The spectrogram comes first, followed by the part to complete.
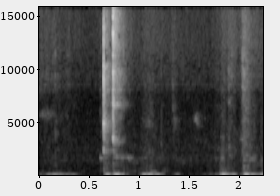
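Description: A few quiet computer mouse clicks, the clearest one a little over half a second in, as the screen share is switched off and the webcam view comes back.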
